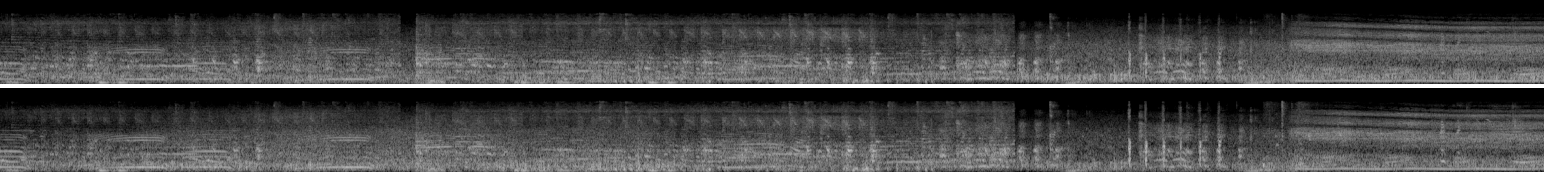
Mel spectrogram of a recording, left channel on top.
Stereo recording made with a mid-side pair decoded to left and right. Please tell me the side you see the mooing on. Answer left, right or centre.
right.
